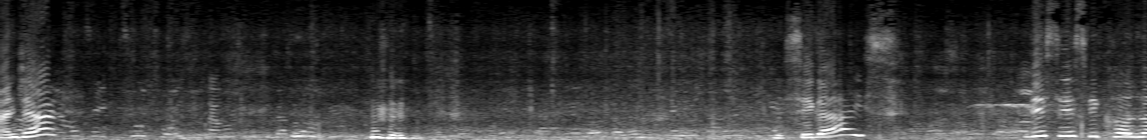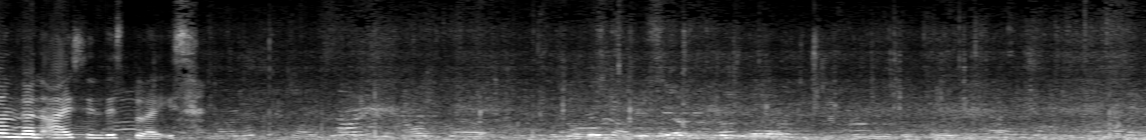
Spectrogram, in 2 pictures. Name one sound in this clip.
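Footsteps patter on a wet pavement.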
